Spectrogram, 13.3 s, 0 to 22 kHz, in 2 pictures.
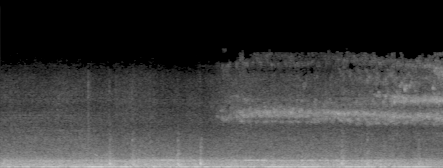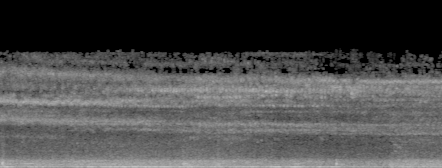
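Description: N700A-series Shinkansen train rolling past, with steady wheel and running noise and a few clicks over rail joints. A high, thin wheel squeal sets in about three seconds in and holds until the last car has passed.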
